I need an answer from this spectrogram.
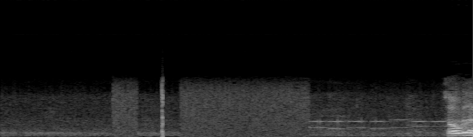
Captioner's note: silence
